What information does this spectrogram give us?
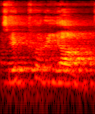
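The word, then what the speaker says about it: זכריה: 이 스가랴라고 하는 이 이름을요, 히브리어 발음으로 그대로 말하면 제카르야라는 단어입니다. 제카르라는 뜻은요, 기억하다라는 뜻입니다. 생각한다, 그리고 은혜를 베푼다라는 의미입니다. 그리고 야라고 하는 단어는요, 여호와 하나님이라는 의미입니다. 그렇다면 제카르야, 스가랴는 어떤 뜻이죠?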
